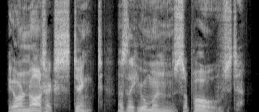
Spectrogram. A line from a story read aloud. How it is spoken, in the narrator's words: he growled at the oncoming horde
